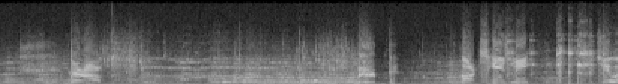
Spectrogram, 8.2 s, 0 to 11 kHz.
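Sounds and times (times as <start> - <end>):
liquid pouring into a glass: 1.1 - 5.0
speech: 6.6 - 7.2
glass clinks: 6.6 - 8.2.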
